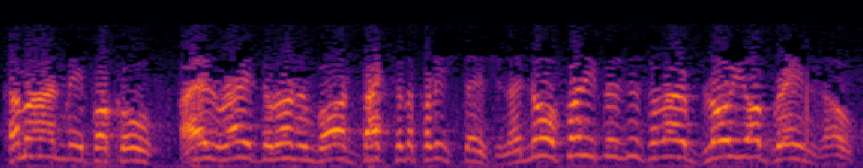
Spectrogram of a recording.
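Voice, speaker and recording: A man's voice: extremely high pitch, a little fast, slightly rough, heavily acted. A man playing a cocky, blustering Irish police patrolman in a 1940s radio drama. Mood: cocky, threatening. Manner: blustering, threatening. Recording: noisy, tinny 1940s radio recording.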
